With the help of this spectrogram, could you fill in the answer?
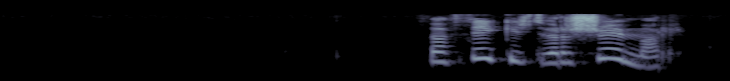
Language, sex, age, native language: Icelandic, female, 10, Icelandic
